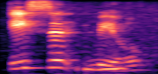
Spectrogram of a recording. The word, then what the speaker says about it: decent: Now here you don't have to say the T so much. Decent meal.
